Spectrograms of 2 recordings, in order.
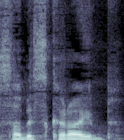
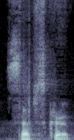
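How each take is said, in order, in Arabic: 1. يُضاف صائت إضافي في وسط الكلمة. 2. الكلمة تُنطق بشكل عادي دون إضافة أي شيء. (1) "ضاربين ايه في النص كده" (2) "طبعا هي دلوقتي subscribe"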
